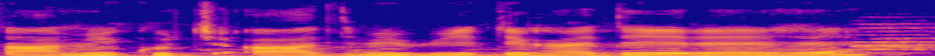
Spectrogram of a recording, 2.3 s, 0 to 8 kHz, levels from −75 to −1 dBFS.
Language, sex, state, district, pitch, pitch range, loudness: Hindi, male, Uttar Pradesh, Saharanpur, 160 Hz, 160-175 Hz, -14 LUFS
